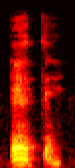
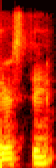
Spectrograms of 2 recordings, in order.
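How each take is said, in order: First: "este" with the s breathed out as "ehte"; dropped s Ecuador style. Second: Said in the usual way. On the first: Shown as a demonstration. Teacher showing the class the Ecuadorian aspirated s in "este". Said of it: "decimos este". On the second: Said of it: "En vez de decir este".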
